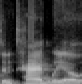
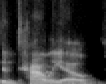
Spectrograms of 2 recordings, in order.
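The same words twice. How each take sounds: First: The g sound is pronounced in the middle. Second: The g sound is silent in the middle. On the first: The speaker calls it wrong. "it's not it's not um, pronounced intaglio" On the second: The speaker calls it right. "the G is silent"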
